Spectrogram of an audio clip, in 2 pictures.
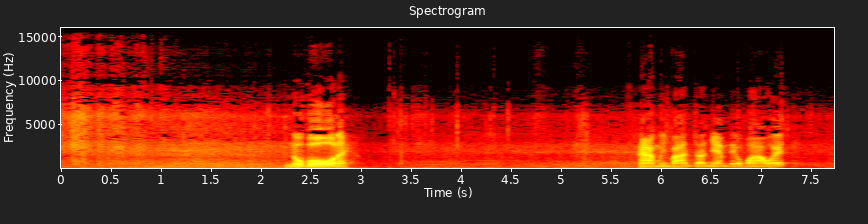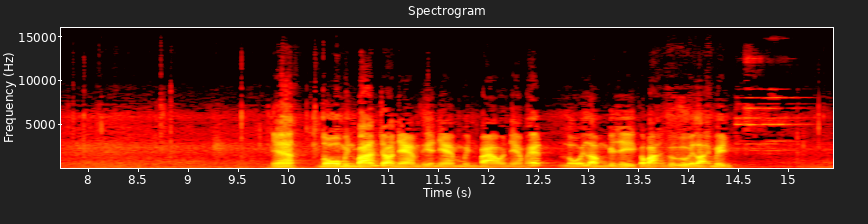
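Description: A plastic bag crinkles softly in a hand.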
